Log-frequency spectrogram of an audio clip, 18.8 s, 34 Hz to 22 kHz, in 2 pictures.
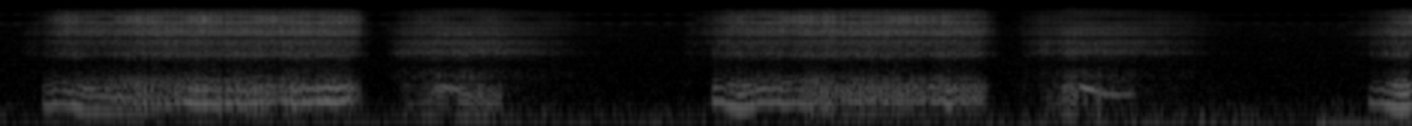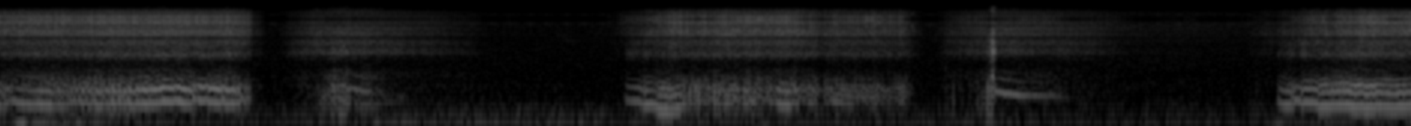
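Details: Person who fell asleep in the middle of a game: loud, rumbling snores at about 14 breaths per minute, with quieter breathing between; heavy snoring during sleep.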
